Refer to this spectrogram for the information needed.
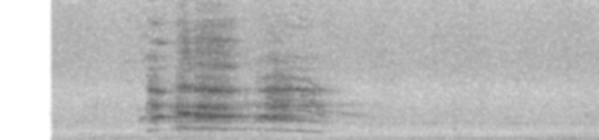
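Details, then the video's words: Green peafowl giving a loud, harsh, drawn-out call with a strong tonal band, lasting about two seconds and falling slightly at the end, over steady low background hum. "Green Peacock"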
